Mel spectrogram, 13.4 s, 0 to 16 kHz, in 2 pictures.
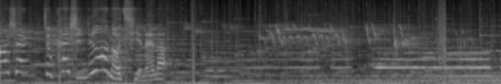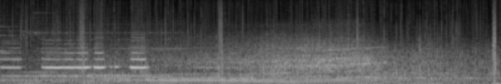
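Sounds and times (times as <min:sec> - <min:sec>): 
speech: 0:00.1 - 0:02.4, 0:05.0 - 0:05.6, 0:06.6 - 0:08.9
faint chirps: 0:02.2 - 0:10.0
high tonal notes: 0:02.2 - 0:13.3
convoy of cars on a winding mountain road: 0:02.8 - 0:13.3.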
